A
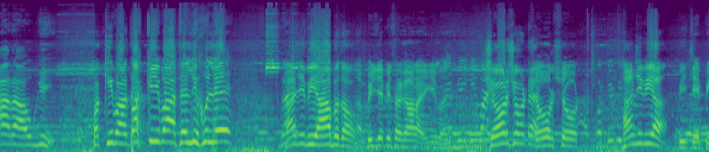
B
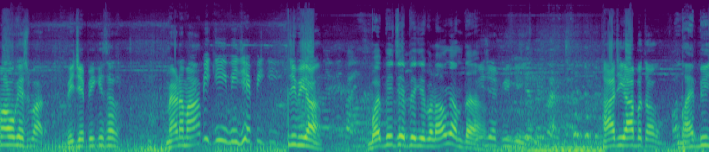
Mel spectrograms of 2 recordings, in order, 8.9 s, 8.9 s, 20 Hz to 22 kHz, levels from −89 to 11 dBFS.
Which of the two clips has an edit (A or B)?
B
